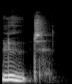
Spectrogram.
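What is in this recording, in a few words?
"loot", British English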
